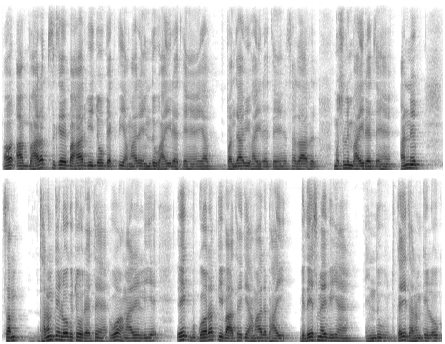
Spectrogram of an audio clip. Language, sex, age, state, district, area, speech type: Hindi, male, 45-60, Madhya Pradesh, Gwalior, urban, spontaneous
